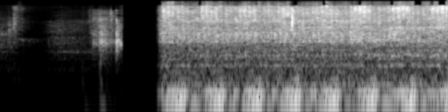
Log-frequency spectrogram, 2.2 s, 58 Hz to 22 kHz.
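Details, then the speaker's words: Morris 4-door after winter lay-up, spark plugs cleaned after it ran on two cylinders and wouldn't rev: fires at once and settles into an even, steady low thrum, revs on choke; normal start and idle. "well with the plugs clean she's fired up near the tone of the exhaust give it a [Music] REV choking running nice"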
